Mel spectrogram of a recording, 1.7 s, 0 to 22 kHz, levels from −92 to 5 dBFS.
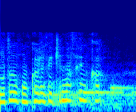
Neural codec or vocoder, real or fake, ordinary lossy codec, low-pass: codec, 16 kHz, 4 kbps, FreqCodec, smaller model; fake; none; none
